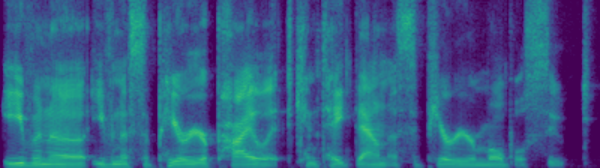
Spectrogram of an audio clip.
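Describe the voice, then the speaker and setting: A lowish, somewhat bright voice and a fairly quick pace mark this host, heard in a studio-quality recording with no echo. He reads amateur fan fiction aloud and mocks it casually, rambling, swearing in exasperation and stumbling over the text.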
